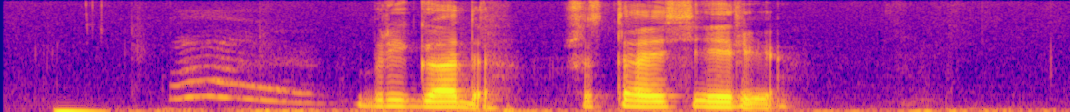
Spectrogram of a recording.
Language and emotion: Russian, sad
